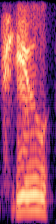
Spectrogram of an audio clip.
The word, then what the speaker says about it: Hugh: It's Hugh H-U-G-H, your last name, Charlson, that's spelled T like Tom, R-A-U-L, S like Sam, E like Edward, N like Nancy.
